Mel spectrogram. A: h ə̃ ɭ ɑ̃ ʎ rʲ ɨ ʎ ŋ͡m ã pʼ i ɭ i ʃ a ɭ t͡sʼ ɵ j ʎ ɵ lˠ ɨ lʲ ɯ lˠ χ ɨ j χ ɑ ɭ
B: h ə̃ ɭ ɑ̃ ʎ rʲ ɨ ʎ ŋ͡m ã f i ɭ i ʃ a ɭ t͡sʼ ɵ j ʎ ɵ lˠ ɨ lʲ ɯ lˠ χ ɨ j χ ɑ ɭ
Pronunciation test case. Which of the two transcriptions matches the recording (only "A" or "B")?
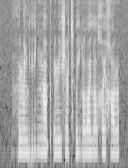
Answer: A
